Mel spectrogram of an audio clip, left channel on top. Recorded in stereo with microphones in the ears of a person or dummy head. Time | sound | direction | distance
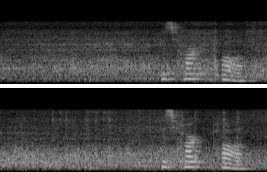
1.6 | a woman speaking | 20° right (ahead or behind) | 1.1 m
